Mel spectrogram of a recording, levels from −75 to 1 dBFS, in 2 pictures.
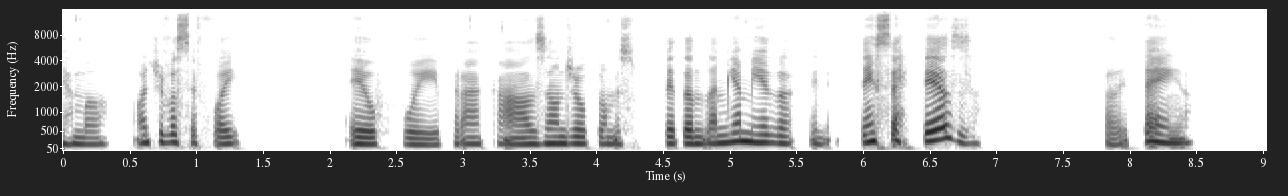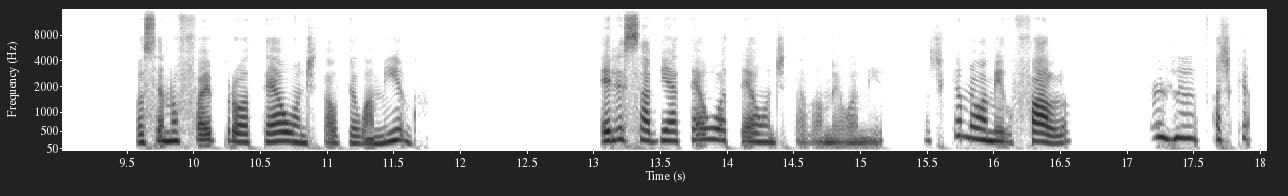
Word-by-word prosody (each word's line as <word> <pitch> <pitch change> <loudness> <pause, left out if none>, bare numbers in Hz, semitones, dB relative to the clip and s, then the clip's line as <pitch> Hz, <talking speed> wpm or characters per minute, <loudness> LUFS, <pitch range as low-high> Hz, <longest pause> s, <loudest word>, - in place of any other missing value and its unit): irmã, 170 -1 -6 0.2
onde 205 +3 -4
você 210 -2 -4
foi?" 180 +1 -6 0.8
"Eu 170 -1 +1
fui 155 -3 -7
pra 175 0 -7
casa 170 +1 -3
onde 185 0 -1
eu 180 - +1
estou 175 -1 -9
me - - -5
hospedando, 180 +2 -3
na 185 - -3
minha 210 +4 +2
amiga". 210 -5 +2
Ele: 170 - -10 0.2
"Tem 220 +3 +4
certeza?", 235 - +1 0.9
falei: - - -8
"Tenho". 100 -3 +1 1.1
Você 215 - +2
não 245 +1 +6
foi 140 -8 +2
para - - -2
o 225 - +6
hotel 225 +2 +4
onde 210 -3 +1
está - - -5
o - - -2
teu 190 -1 -3
amigo? 220 +3 +1 1.4
Ele 260 +3 +5
sabia 255 -1 +3
até - - -2
o 290 0 +2
hotel 265 -4 0
onde 215 -1 -2
estava 105 0 -12
meu 105 0 -3
amigo. 100 +1 -6 0.3
Acho 255 - -16
que 390 - -7
o - - -1
meu 300 -3 +3
amigo 245 -4 +5
falou 215 -2 +5 0.6
Uhum, 325 -2 +2
acho 285 - -3
que 330 - -9
200 Hz, 165 wpm, -20 LUFS, 175-240 Hz, 1.4 s, não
